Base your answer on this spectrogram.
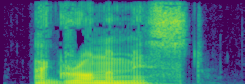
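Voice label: "agronomist", British English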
